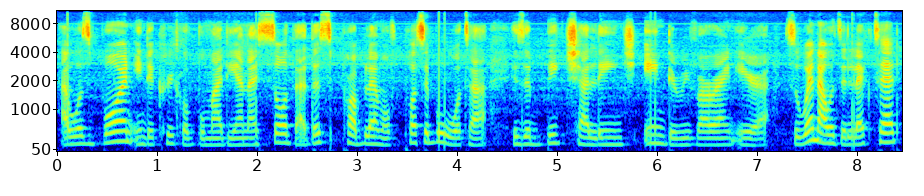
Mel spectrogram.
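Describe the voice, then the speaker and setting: A Nigerian woman co-hosting a radio breakfast show reads newspaper headlines in Nigerian English, then comments on them animatedly, her voice rising when excited. Her slightly low voice moves at normal speed with few pauses, a faint hum under the studio sound.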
